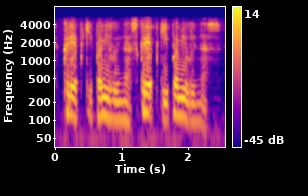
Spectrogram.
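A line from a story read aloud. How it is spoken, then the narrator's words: Frightened old woman, rapid. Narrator (Russian): старуха, очевидно, пугалась, обрывала молитву и только быстро говорила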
